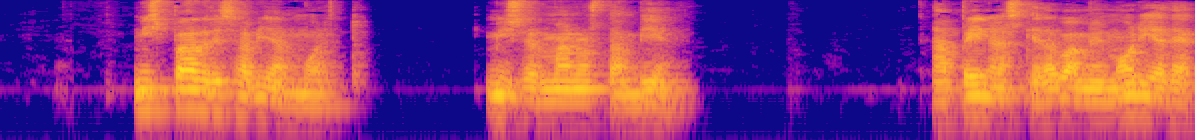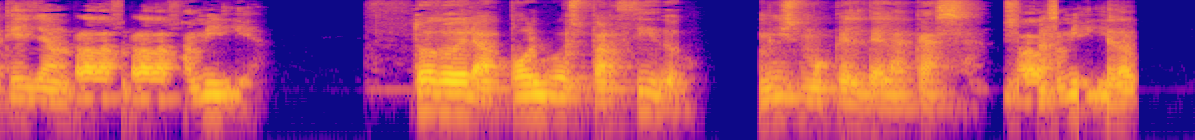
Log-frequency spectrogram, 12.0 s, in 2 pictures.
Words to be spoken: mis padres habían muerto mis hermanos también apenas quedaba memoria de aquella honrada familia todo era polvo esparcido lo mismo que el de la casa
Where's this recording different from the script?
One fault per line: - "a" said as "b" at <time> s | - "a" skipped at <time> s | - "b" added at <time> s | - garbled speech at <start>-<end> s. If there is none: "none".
- "honrada" added at 6.5 s
- "lo" skipped at 9.5 s
- garbled speech at 11.0-11.7 s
